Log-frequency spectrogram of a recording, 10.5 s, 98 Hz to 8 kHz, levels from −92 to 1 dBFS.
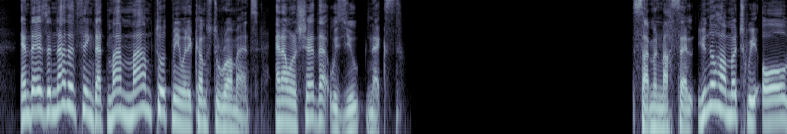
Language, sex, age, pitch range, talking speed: English, male, 40-59, 110-165 Hz, 175 wpm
